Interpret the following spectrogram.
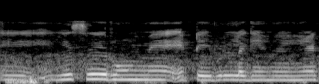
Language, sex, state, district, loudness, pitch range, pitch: Hindi, female, Bihar, Madhepura, -15 LUFS, 200-220 Hz, 210 Hz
